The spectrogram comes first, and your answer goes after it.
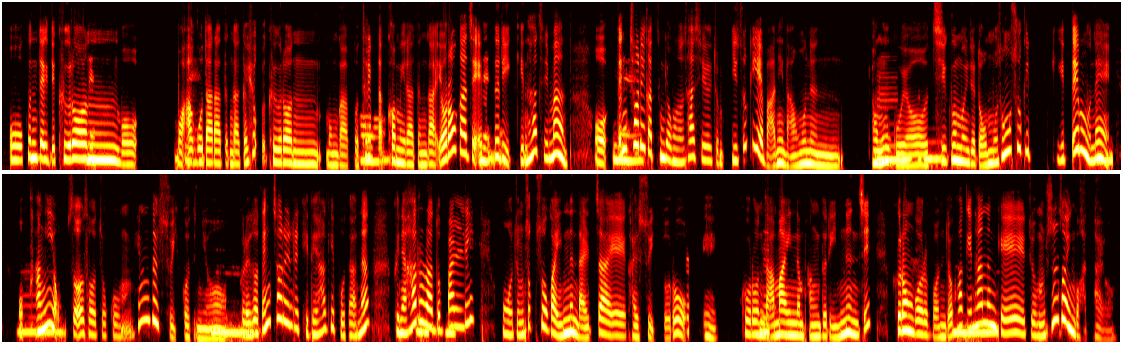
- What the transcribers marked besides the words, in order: tapping; distorted speech; other background noise
- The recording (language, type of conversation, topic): Korean, advice, 예산에 맞춰 휴가를 계획하려면 어디서부터 어떻게 시작하면 좋을까요?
